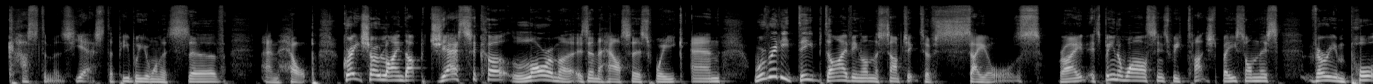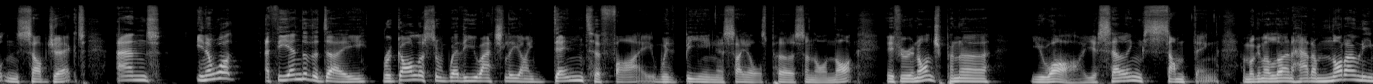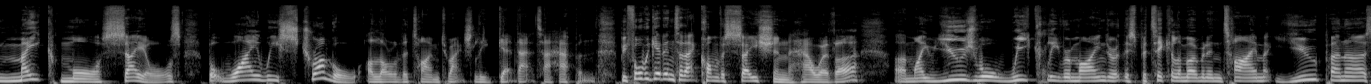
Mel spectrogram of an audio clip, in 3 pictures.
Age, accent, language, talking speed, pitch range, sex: 40-59, British, English, 180 wpm, 130-190 Hz, male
